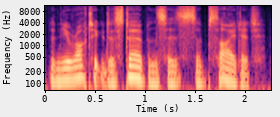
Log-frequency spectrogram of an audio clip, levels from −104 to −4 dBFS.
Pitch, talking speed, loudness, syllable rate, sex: 115 Hz, 105 wpm, -17 LUFS, 5.1 syllables/s, male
